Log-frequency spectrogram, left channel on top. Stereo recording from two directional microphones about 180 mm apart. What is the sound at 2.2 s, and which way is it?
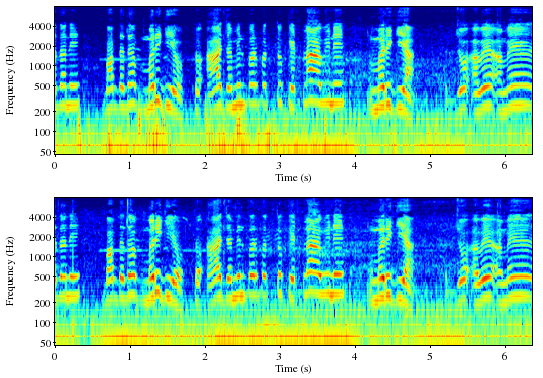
Speech, 10° left (ahead or behind).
